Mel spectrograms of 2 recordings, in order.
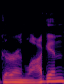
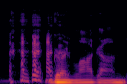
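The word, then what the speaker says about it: Gurren Lagann: first hearing about it I heard it pronounced G and Logan so that's how I pronounced it for the longest time but then when we started started watching it I was like oh G log on okay all right um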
